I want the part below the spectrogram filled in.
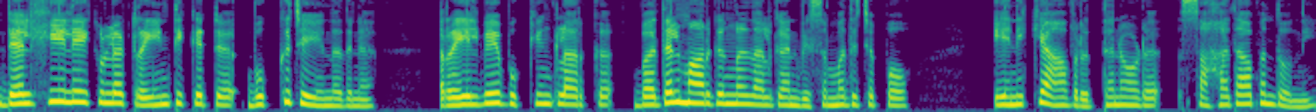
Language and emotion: Malayalam, sad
